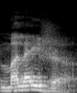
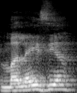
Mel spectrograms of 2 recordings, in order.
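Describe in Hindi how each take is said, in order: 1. American उच्चारण, बीच में 'zh' की आवाज़ के साथ। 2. ब्रिटिश उच्चारण, बीच में 'z' की आवाज़ के साथ। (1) "अमेरिकन में पढ़ेंगे मलेशिया" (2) "ब्रिटिश में जो ज बोल रहा हूं मैं वो जेड वाला ज है"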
